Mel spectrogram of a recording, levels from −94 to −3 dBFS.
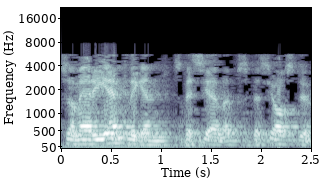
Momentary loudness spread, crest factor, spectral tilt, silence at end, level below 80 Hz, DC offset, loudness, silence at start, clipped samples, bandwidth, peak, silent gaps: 11 LU; 10 dB; -7 dB/octave; 0 s; -34 dBFS; under 0.1%; -10 LUFS; 0 s; 0.4%; 8 kHz; 0 dBFS; none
